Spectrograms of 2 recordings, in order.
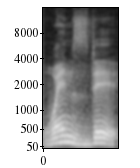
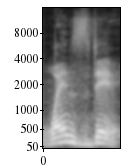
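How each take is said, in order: No difference in how they are said.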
